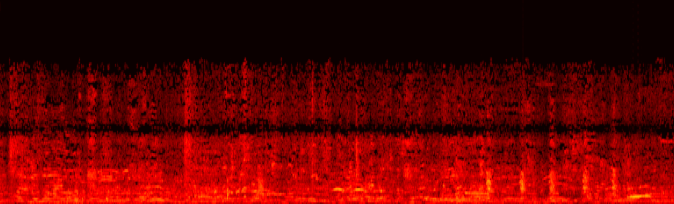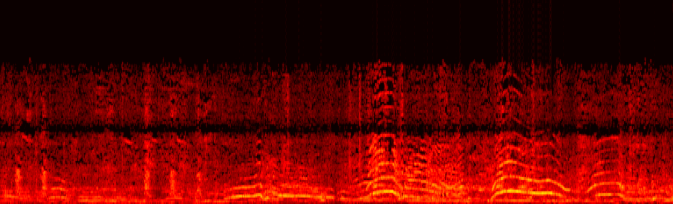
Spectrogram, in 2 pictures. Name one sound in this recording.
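A crowd of men and women murmurs and talks nearby outdoors.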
